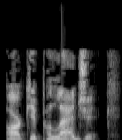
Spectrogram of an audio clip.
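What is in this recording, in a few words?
"archipelagic", English, British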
